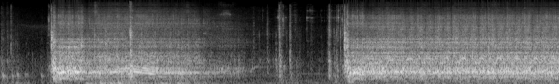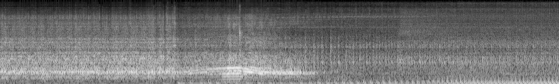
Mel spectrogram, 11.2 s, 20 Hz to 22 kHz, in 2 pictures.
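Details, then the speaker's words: 1980s turbo hatchback with 36,000 miles, off the road since 1992, first start: catches after cranking, then runs evenly with light throttle blips rising and falling cleanly; sounds healthy and smooth. "So smooth. Fantastic. So smooth. Really? Yeah. Gosh, I can't believe it's it's fired up after all that."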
